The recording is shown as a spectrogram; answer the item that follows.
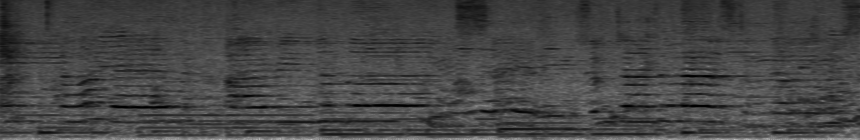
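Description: A young girl singing a slow ballad, holding long notes, to a steadily played acoustic guitar.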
